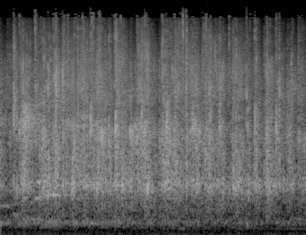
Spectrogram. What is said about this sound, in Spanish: Vamos a ponernos de pies esta tarde. Un aplauso al Señor. Amén.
